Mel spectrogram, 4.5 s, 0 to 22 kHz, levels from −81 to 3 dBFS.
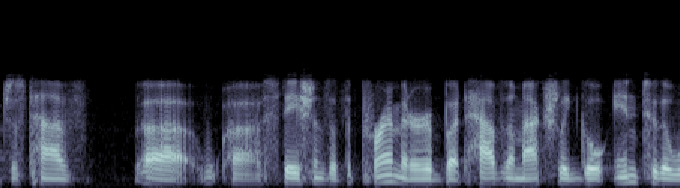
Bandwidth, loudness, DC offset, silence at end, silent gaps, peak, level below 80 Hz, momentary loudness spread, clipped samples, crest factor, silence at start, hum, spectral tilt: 4.3 kHz; -21 LUFS; under 0.1%; 0 s; none; -2 dBFS; -72 dBFS; 8 LU; under 0.1%; 20 dB; 0 s; none; -8.5 dB/octave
